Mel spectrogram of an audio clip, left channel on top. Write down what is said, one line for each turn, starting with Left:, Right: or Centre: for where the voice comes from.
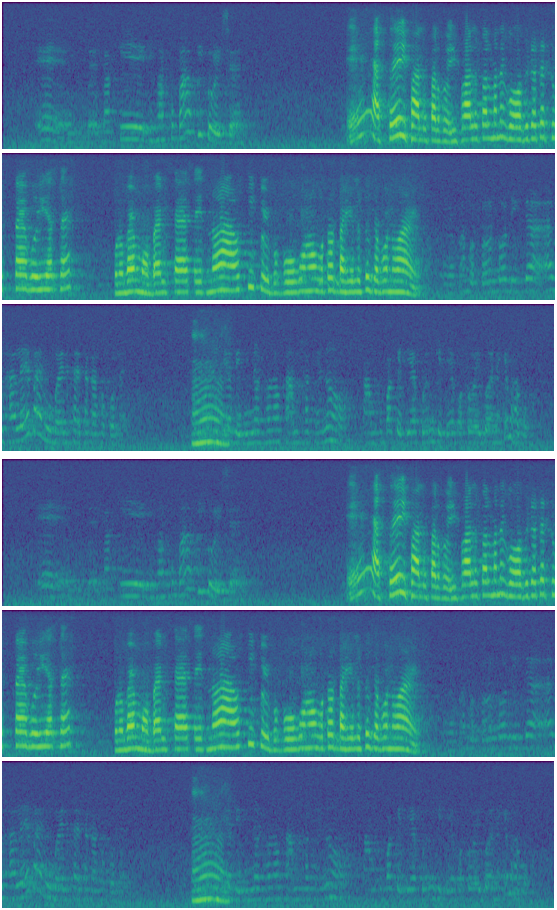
Left: এ বাকী ইহঁত হুপা কি কৰিছে?
Centre: এ আছে ইফাল সিফাল কৰি ইফাল সিফাল মানে ঘৰৰ ভিতৰতে তোক, চাই শুই আছে, কোনোবাই
Left: অ
Centre: মোবাইল
Left: এতিয়া
Centre: চাই আছে,। নহ আৰু কি কৰিব? বৰষুণৰ
Left: কি
Centre: বতৰত
Left: কৰি,
Centre: বাহিৰলৈতো যাব নোৱাৰে।
Left: এনেকুৱা বতৰত বৰ দিগদাৰ আৰু ভালেই পায় মোবাইল চাই। চাই থকা সকলে।
Centre: উম
Left: আমাৰ এতিয়া বিভিন্ন ধৰণৰ কাম থাকে, থাকে নহ, কাম সোপা কেতিয়া কৰিম কেতিয়া বতৰ এৰিব এনেকে ভাবো।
